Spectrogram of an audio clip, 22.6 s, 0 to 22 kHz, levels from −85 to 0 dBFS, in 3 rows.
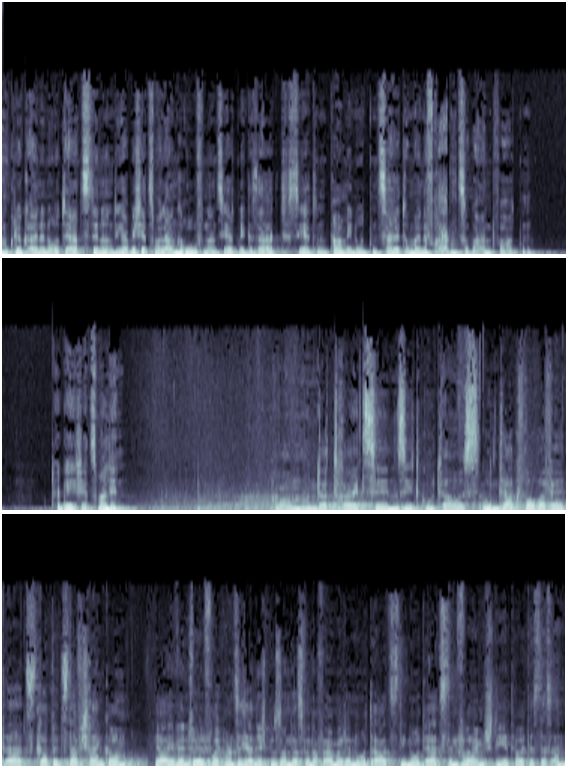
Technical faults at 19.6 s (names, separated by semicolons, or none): none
